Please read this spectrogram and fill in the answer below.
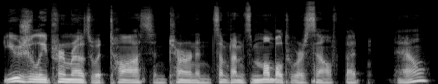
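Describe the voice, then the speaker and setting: A man's voice: sits low, moderate pace, darkish tone, no echo, studio quality. A man narrating fiction as a storyteller, reading from a script in a dramatized audiobook style.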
